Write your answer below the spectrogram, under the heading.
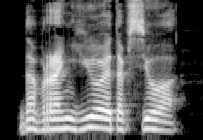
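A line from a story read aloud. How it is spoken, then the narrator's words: Grumbling voices. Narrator (Russian): ворчали третьи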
